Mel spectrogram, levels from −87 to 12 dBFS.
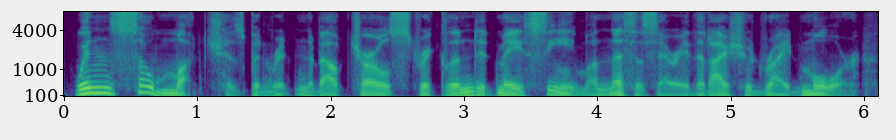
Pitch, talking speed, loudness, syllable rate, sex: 95 Hz, 175 wpm, -19 LUFS, 4.6 syllables/s, male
